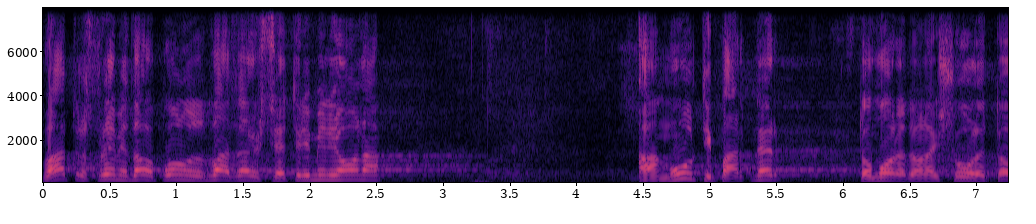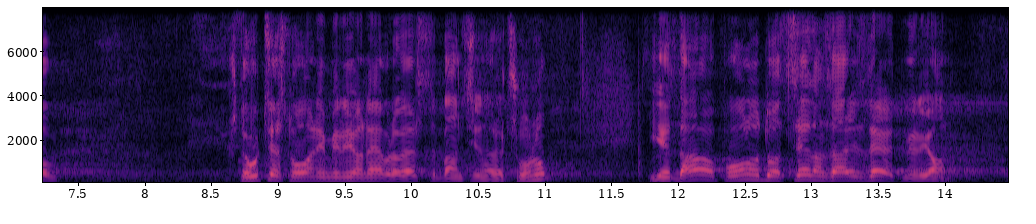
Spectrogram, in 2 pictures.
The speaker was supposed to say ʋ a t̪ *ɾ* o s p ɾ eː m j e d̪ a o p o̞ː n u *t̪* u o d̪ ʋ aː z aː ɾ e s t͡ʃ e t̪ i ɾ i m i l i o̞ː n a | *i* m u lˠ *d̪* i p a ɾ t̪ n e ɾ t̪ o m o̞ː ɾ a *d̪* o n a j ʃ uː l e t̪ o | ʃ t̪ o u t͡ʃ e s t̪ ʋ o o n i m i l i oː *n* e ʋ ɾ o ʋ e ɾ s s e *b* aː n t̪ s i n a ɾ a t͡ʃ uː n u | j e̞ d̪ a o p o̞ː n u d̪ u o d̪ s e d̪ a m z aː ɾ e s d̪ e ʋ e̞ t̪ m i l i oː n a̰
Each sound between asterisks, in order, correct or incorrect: correct, incorrect, incorrect, incorrect, correct, correct, correct

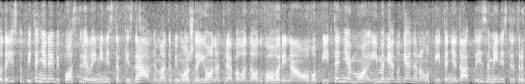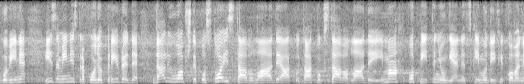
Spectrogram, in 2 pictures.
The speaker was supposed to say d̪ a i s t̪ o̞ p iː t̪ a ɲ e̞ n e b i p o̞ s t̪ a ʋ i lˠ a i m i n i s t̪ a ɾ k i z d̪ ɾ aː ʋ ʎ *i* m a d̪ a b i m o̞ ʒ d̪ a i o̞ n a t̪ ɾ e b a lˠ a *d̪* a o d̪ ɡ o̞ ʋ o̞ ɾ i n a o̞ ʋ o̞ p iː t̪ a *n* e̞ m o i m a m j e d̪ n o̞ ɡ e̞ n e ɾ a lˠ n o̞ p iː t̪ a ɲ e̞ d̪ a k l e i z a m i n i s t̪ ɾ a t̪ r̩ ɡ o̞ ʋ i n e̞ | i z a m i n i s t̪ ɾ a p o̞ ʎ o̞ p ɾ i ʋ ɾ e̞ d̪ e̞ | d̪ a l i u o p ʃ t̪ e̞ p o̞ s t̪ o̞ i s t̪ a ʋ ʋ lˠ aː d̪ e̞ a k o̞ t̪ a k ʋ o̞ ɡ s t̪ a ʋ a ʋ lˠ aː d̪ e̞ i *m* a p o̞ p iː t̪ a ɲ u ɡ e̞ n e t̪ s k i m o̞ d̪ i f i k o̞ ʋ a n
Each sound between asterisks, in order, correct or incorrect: incorrect, correct, incorrect, correct

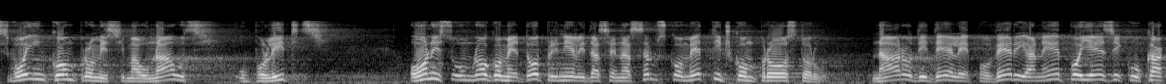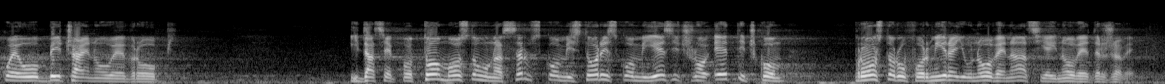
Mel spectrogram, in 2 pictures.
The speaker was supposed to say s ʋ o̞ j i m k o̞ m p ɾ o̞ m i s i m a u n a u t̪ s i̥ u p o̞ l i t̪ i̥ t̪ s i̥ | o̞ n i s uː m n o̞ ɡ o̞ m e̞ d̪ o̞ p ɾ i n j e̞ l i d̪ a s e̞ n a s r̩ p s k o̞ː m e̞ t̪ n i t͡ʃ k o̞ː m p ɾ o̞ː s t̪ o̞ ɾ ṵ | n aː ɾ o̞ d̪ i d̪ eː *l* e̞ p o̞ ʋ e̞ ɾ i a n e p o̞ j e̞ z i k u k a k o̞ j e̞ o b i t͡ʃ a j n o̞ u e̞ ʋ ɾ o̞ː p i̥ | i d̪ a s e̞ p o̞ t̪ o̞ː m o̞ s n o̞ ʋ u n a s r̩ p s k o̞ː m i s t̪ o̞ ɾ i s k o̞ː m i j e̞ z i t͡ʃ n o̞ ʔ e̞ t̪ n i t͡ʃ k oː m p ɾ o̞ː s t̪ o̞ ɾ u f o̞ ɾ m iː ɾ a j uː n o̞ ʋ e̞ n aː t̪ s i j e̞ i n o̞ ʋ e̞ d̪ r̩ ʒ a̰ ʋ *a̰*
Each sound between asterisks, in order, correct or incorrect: correct, incorrect

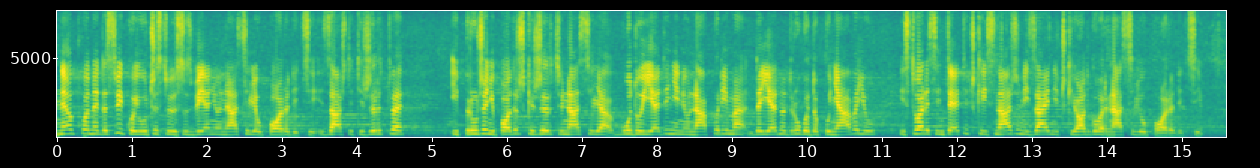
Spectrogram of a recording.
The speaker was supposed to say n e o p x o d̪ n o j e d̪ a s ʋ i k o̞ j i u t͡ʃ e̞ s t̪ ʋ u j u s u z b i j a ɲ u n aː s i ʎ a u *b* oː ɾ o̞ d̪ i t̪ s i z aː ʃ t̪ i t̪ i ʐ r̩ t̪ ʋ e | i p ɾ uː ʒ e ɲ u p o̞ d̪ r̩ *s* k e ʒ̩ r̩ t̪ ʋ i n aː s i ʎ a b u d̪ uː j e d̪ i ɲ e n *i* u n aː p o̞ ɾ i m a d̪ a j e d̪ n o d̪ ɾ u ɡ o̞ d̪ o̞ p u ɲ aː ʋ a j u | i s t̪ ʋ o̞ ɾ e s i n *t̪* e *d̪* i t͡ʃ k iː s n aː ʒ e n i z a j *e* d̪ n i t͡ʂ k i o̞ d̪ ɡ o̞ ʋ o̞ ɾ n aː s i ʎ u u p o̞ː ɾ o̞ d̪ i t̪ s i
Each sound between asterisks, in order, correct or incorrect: incorrect, incorrect, correct, correct, incorrect, correct

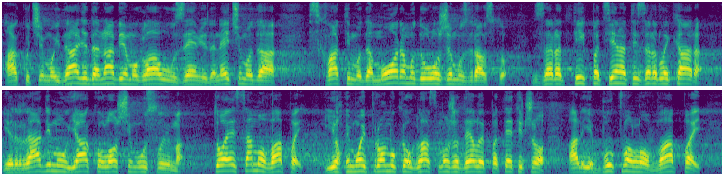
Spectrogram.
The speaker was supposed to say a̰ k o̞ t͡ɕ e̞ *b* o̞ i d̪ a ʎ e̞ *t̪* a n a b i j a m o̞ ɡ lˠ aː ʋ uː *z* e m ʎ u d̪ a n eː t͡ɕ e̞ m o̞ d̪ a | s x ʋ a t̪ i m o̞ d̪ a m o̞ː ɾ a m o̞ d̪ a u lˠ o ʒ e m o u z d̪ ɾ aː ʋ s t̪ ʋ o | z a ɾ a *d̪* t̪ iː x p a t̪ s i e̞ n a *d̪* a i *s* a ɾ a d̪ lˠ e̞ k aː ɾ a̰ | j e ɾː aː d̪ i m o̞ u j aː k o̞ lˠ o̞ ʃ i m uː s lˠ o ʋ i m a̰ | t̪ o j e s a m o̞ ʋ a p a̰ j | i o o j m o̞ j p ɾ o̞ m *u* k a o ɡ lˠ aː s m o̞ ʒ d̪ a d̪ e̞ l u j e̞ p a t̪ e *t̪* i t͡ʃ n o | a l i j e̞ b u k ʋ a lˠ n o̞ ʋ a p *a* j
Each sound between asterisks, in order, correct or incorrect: incorrect, incorrect, correct, correct, incorrect, incorrect, correct, correct, correct

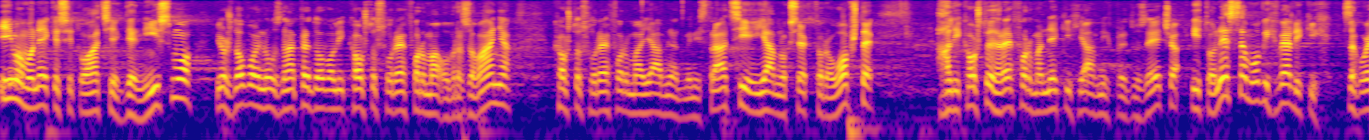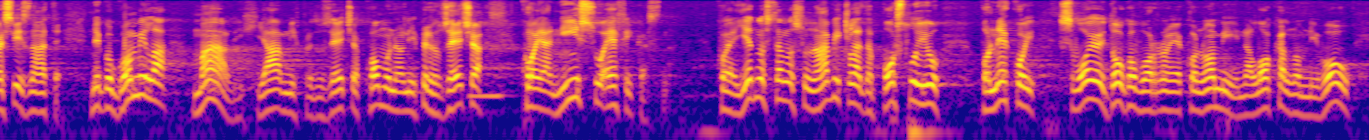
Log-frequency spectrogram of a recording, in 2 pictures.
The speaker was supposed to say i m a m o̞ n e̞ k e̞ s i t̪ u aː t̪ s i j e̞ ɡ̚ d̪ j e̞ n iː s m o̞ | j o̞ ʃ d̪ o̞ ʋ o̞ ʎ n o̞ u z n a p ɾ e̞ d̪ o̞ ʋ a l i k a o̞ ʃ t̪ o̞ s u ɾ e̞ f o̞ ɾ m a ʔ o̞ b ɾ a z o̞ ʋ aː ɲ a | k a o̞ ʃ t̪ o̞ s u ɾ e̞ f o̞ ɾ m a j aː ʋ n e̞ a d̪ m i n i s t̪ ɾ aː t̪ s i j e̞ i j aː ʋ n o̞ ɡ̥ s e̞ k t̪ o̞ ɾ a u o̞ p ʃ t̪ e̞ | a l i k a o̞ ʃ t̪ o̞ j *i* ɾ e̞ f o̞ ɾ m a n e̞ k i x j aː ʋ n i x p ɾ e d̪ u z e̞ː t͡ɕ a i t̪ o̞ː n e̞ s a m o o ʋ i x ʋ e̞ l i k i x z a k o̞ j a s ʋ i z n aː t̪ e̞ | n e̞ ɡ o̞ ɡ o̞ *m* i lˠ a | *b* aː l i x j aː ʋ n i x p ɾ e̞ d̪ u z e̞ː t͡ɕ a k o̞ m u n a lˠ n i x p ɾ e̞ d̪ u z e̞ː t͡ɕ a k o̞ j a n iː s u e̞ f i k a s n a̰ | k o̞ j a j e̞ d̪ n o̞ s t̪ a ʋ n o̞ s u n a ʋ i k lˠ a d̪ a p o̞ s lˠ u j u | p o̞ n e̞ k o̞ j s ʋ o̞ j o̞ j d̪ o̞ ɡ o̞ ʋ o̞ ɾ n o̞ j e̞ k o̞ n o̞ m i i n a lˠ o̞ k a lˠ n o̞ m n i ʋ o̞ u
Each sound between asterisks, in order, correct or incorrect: incorrect, correct, incorrect

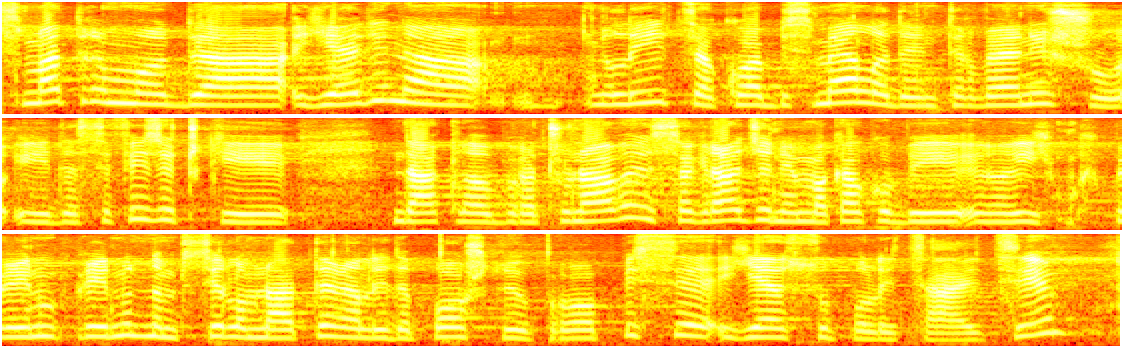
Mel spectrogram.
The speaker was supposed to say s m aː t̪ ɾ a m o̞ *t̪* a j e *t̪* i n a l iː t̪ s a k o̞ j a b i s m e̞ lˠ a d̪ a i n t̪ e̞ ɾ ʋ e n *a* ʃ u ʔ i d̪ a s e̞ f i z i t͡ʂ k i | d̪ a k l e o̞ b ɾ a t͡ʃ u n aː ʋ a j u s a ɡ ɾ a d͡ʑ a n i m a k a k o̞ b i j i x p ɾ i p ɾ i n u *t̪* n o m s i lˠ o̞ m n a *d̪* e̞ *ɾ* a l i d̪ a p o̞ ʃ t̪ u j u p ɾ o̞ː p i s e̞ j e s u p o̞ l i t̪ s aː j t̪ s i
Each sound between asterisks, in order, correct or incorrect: incorrect, incorrect, incorrect, incorrect, incorrect, correct

